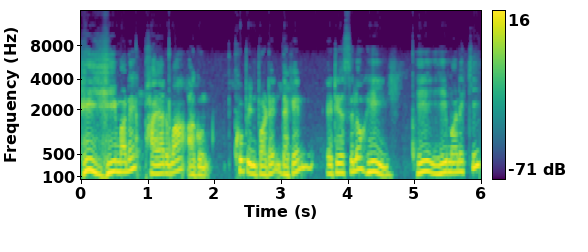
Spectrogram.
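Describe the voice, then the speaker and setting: Guy teaching kanji, kinda high but mellow voice, repeats everything, dull lo-fi audio. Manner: repeats words slowly, spells out syllables, often says sorry. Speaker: Japanese teacher. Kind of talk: kanji lesson while writing on a board. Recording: dull lo-fi sound.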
